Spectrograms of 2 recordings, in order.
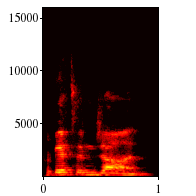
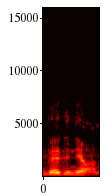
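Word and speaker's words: باذنجان: You have to pronounce it with the harsh j. Yeah. Or in Kuwaiti Bedinyan.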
